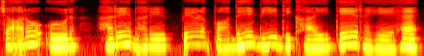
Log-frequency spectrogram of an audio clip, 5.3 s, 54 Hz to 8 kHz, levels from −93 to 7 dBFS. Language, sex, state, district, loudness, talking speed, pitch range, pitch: Hindi, male, Jharkhand, Ranchi, -16 LUFS, 125 wpm, 120-145 Hz, 125 Hz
